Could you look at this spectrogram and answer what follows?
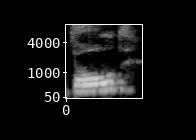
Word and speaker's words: Dold: because we have is your last name pronounced doled yep i forgot to ask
